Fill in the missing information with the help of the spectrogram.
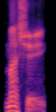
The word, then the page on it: mashie: British English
